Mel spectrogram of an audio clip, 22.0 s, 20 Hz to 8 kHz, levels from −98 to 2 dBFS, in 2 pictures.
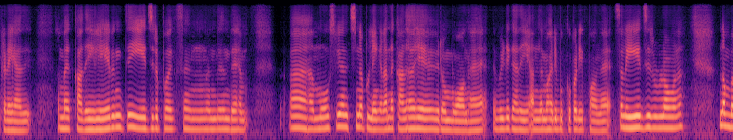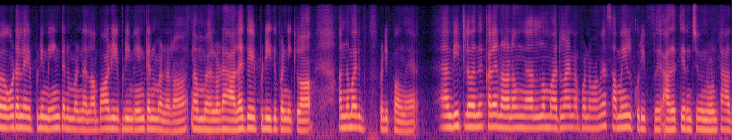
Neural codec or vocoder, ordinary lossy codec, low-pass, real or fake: codec, 16 kHz, about 1 kbps, DyCAST, with the encoder's durations; none; 7.2 kHz; fake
